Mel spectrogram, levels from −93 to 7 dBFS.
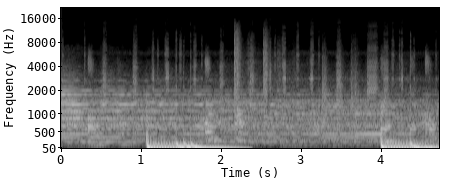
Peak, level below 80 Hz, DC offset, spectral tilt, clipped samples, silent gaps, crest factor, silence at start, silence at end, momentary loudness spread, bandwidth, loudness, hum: -4 dBFS; -18 dBFS; under 0.1%; -7 dB/octave; under 0.1%; none; 12 dB; 0 s; 0 s; 13 LU; 7.4 kHz; -22 LUFS; none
